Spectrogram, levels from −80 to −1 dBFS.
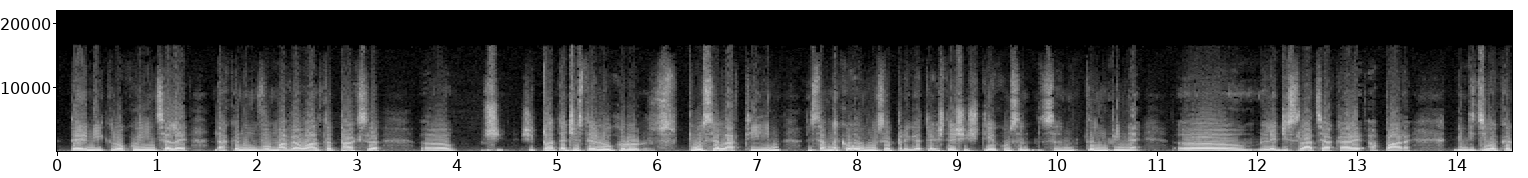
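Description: Hard clipping runs through the whole speech clip. The signal is driven about 18 dB past what the chain can pass, so roughly a fifth of the samples hit the ceiling and are sliced flat, adding high harmonics heard as harsh fuzz on every loud syllable.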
